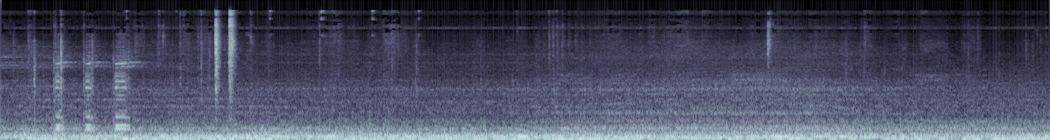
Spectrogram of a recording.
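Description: Steady low rumble of a car's engine and tyres heard from inside the cabin while driving on a paved road. About half a second in come three short pitched toots in quick succession, and a couple of sharp clicks follow just after two seconds.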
